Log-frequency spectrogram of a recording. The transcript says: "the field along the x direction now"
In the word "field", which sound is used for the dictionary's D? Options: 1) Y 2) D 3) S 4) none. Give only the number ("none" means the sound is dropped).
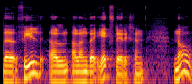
2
